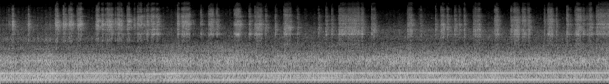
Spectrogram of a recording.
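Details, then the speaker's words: Snapper push mower, Briggs & Stratton engine after carburetor replacement, running at steady speed: light tinny rattle on top of engine note from worn recoil starter mechanism that engages to crank the engine. "Got this mower good and ready, and you can hear that little tinny noise. Man, that is coming from the recoil starter."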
